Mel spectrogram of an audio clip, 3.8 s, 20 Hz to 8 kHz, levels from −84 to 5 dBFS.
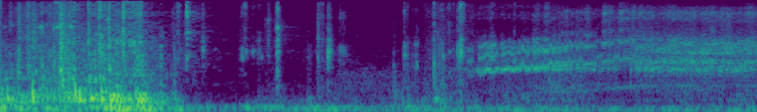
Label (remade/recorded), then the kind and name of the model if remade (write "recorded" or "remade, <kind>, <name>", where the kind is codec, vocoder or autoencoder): recorded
